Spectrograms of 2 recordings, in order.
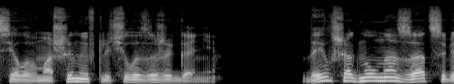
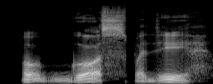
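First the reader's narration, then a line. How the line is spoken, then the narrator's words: Silent inner sigh. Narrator (Russian): мысленно вздохнул Дейл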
